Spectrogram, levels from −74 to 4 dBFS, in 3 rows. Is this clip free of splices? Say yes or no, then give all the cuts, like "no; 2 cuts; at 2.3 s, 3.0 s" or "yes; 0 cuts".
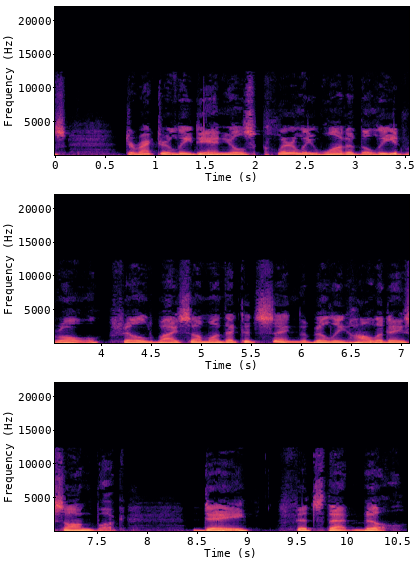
yes; 0 cuts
